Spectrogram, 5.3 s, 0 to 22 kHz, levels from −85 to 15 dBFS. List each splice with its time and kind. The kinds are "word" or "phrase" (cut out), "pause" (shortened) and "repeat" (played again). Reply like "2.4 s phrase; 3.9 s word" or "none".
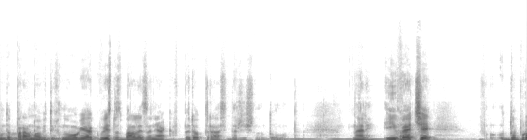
1.1 s word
